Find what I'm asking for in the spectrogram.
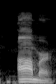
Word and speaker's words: Amer: Amer.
